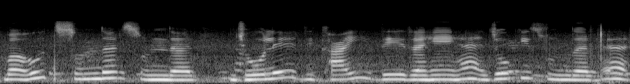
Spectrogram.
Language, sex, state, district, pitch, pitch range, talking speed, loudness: Hindi, male, Bihar, Kaimur, 230 Hz, 215-260 Hz, 115 wpm, -12 LUFS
